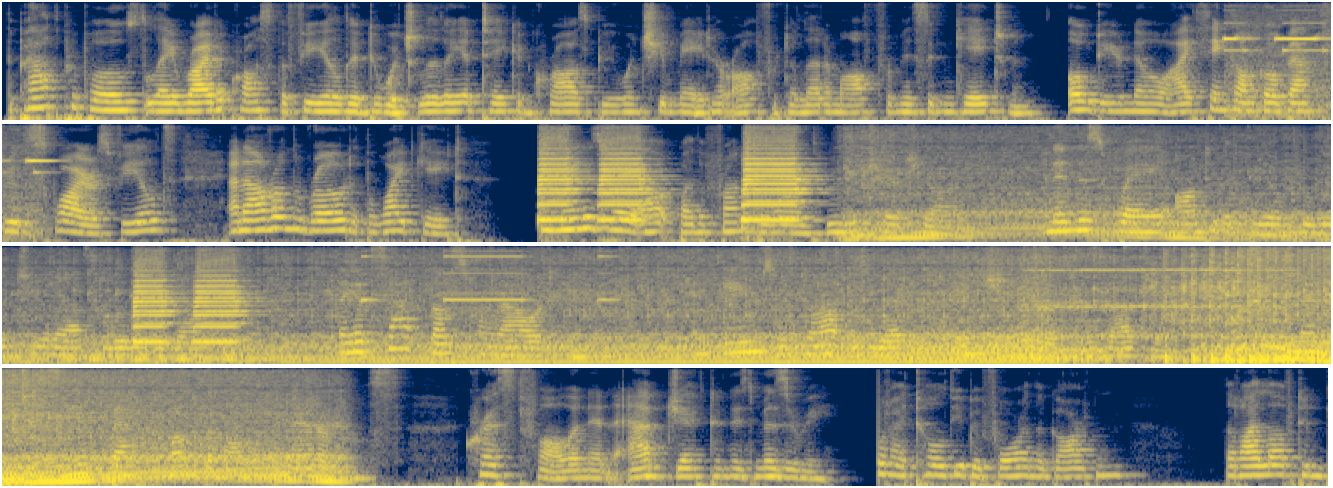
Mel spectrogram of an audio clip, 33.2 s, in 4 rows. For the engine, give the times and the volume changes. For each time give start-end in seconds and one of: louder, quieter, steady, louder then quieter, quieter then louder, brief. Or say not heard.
13.5-27.1 louder.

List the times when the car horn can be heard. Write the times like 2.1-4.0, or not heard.
11.7-13.4, 17.4-18.2.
